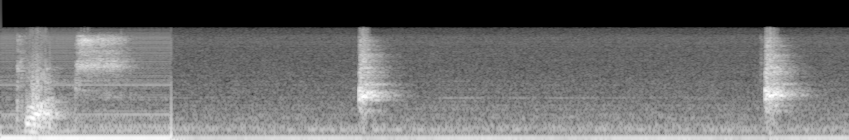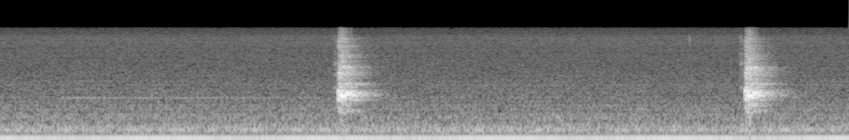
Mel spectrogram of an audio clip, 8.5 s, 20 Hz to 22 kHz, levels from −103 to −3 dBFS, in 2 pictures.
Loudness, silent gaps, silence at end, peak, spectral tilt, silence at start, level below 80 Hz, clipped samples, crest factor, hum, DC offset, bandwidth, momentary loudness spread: -14 LUFS; none; 0 s; 0 dBFS; -3 dB/octave; 0 s; -18 dBFS; 0.4%; 14 dB; none; under 0.1%; 11 kHz; 17 LU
